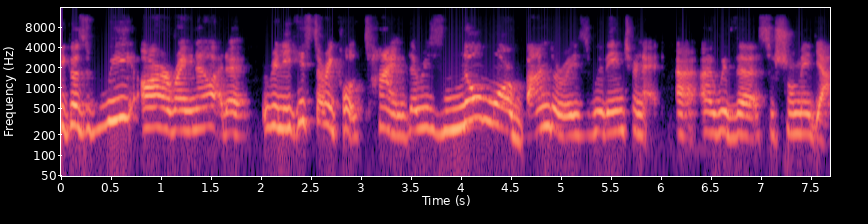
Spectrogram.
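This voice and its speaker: A woman's fairly high voice at a moderate pace, with a slight French accent, lively intonation and hardly any pauses. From France. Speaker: digital marketing consultant. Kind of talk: webinar presentation. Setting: webinar video call. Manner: animated, many filler words.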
